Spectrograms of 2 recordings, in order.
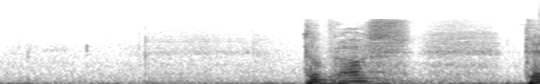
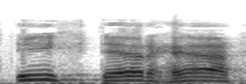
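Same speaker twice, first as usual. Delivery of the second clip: higher, slow and solemn, drawn out; slow God voice; 6 semitones higher, much slower than usual. Acted. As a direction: proclaim as the Lord, slowly. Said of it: "sagt hier mein Gott".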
